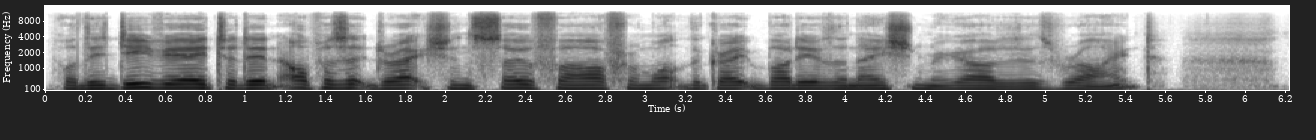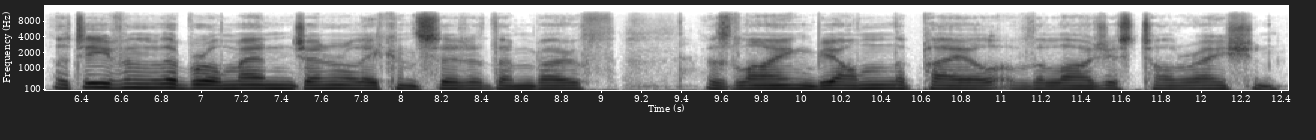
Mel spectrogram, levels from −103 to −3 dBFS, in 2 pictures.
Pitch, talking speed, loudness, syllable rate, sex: 140 Hz, 175 wpm, -18 LUFS, 5.5 syllables/s, male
